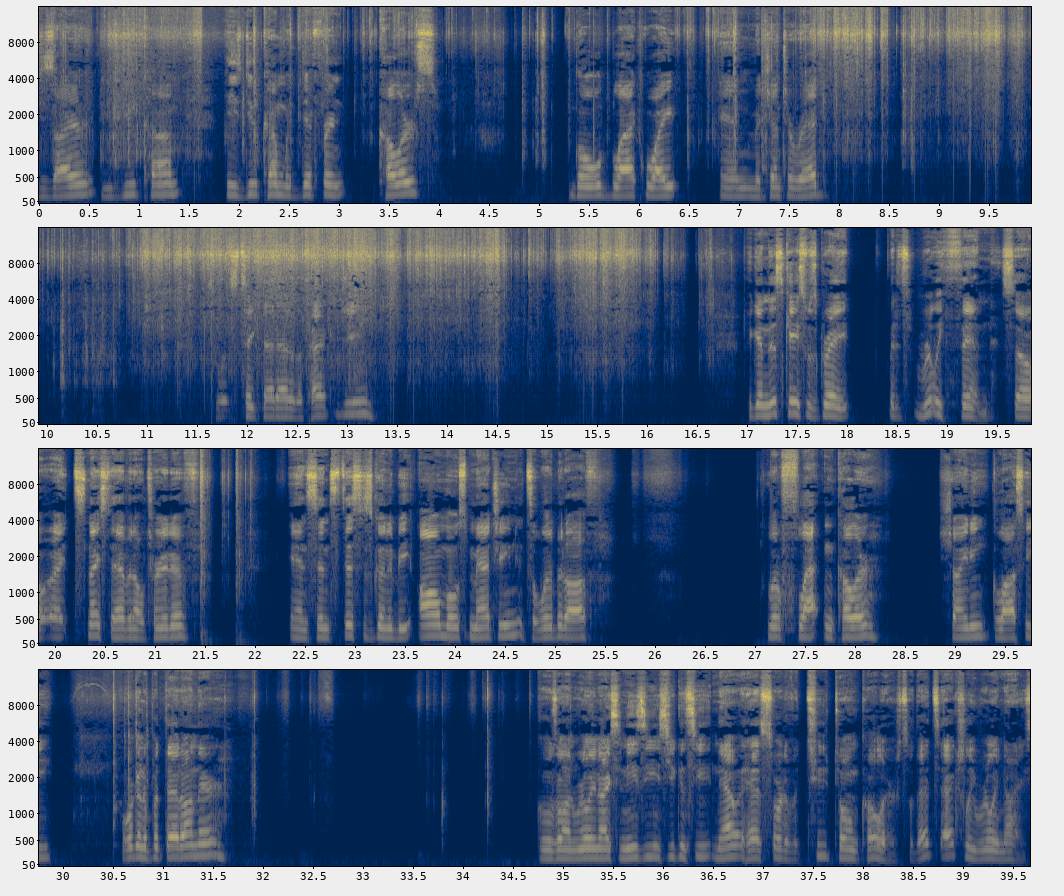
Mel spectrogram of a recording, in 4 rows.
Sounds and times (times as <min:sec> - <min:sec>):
Speech: 0:00.0 - 0:04.0, 0:05.3 - 0:08.0, 0:11.6 - 0:13.3, 0:17.0 - 0:21.4, 0:22.4 - 0:25.6, 0:27.1 - 0:28.3, 0:28.9 - 0:29.9, 0:30.6 - 0:31.7, 0:34.8 - 0:39.6.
